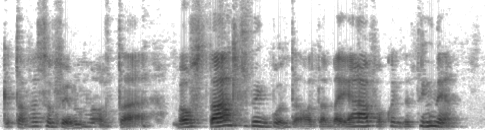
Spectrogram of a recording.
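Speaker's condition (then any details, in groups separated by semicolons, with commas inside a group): Spastic diplegic cerebral palsy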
